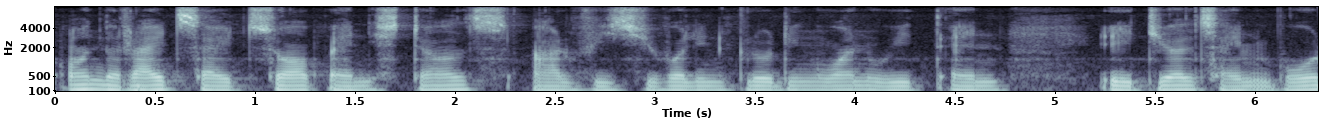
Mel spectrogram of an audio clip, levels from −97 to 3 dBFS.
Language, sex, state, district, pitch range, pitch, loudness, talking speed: English, male, Sikkim, Gangtok, 105-115 Hz, 110 Hz, -18 LUFS, 150 wpm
